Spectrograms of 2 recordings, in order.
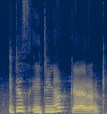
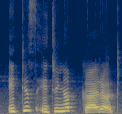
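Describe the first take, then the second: The two takes are said the same way.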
